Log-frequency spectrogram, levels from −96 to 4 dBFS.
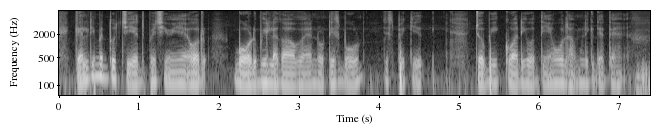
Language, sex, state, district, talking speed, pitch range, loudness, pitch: Hindi, male, Uttar Pradesh, Muzaffarnagar, 235 wpm, 100-115 Hz, -25 LUFS, 105 Hz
